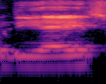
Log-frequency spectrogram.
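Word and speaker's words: D'Aych: But the proper pronunciation is as uh Sandy said, DH.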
